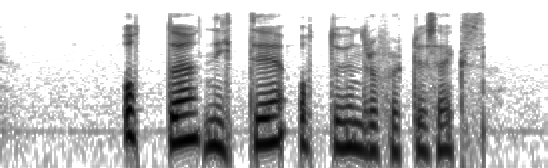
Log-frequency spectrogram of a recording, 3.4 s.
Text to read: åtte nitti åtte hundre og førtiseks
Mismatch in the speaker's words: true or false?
false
